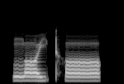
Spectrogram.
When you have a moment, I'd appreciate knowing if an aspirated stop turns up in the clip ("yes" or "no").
yes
